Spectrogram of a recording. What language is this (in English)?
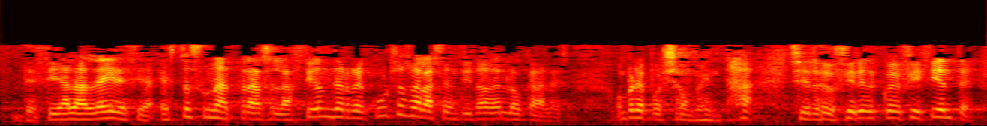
Spanish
